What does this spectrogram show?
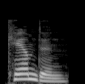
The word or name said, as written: camden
